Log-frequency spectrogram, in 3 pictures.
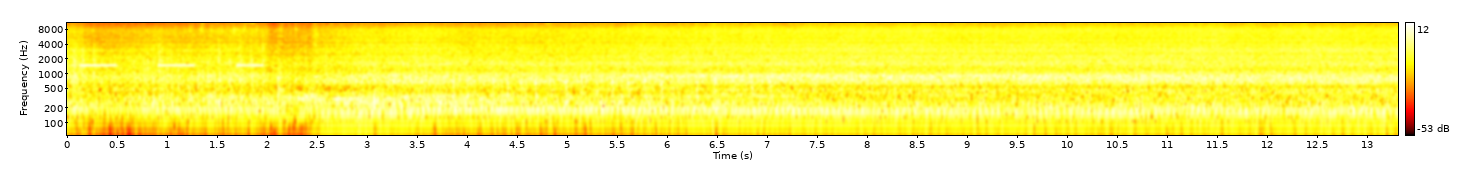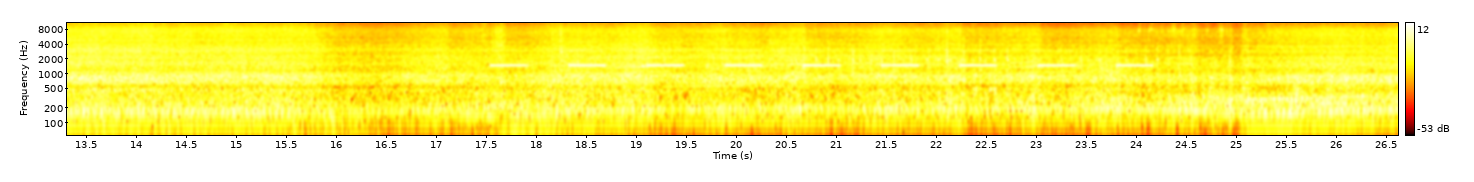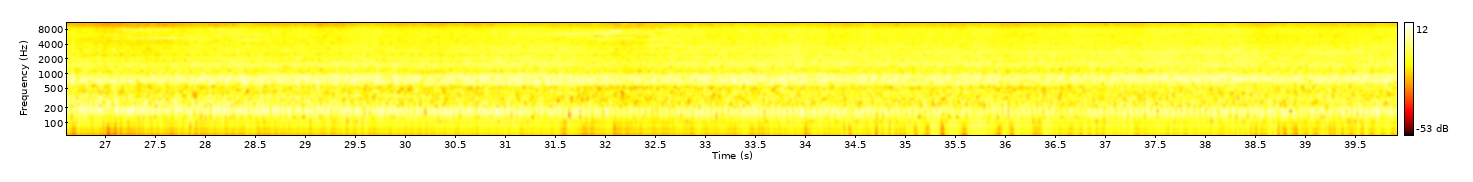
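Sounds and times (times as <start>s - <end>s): bulldozer diesel engine running: 0.0s - 39.9s
reverse alarm beeping: 0.1s - 2.1s, 17.6s - 24.2s.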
